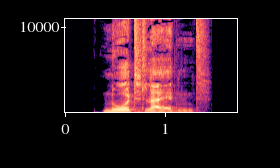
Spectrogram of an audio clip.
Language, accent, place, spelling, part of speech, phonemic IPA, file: German, Germany, Berlin, notleidend, adjective, /ˈnoːtˌlaɪ̯dənt/, De-notleidend.ogg
- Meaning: 1. destitute 2. defaulting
